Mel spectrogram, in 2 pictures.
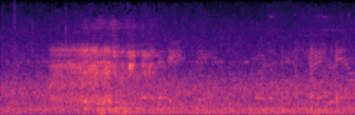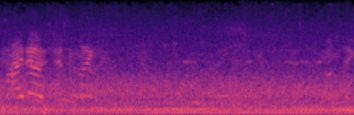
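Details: Morgan horse at the first annual Morgan Horse Association trail challenge, held with a stallion parade, with snow in shady areas. A wavering, stacked whinny rises and falls midway. People talk throughout, and a steady low hum runs underneath.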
